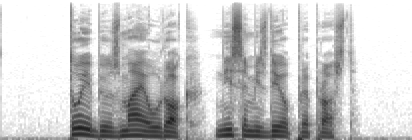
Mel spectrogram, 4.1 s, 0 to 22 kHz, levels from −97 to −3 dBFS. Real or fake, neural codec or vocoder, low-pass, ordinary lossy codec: real; none; 19.8 kHz; none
